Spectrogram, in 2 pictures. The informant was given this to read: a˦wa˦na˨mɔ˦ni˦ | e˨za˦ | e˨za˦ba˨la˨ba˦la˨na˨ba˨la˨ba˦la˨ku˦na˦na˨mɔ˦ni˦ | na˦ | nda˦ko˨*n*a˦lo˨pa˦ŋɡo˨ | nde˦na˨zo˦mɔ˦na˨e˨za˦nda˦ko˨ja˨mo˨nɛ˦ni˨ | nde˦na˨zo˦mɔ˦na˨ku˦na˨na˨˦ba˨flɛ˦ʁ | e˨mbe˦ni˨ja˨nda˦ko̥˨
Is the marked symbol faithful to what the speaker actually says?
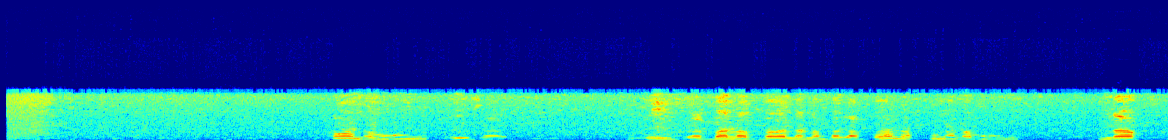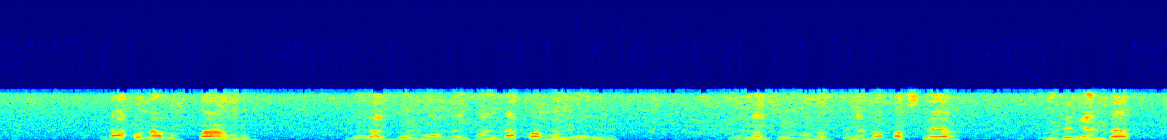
yes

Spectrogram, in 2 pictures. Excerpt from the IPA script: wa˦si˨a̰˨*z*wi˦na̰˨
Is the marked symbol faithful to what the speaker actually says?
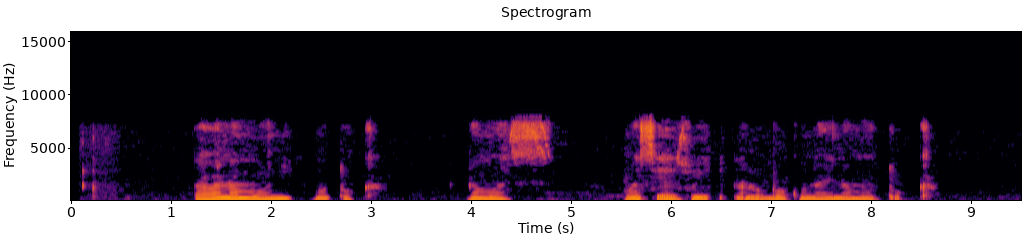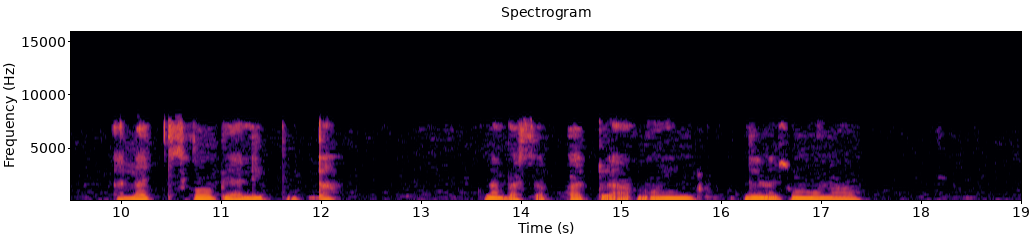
yes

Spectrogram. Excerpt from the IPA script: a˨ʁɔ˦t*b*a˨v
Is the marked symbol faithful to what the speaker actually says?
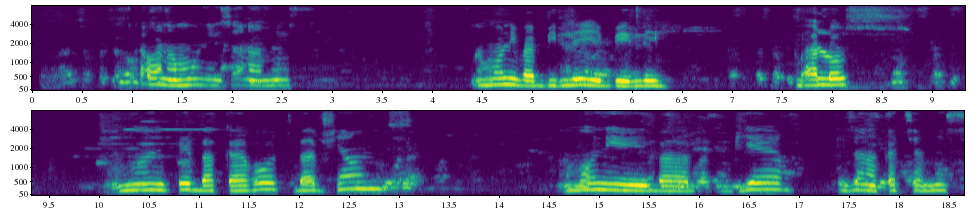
yes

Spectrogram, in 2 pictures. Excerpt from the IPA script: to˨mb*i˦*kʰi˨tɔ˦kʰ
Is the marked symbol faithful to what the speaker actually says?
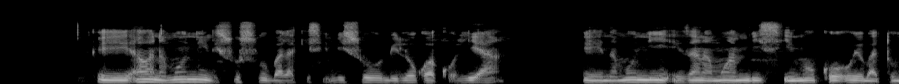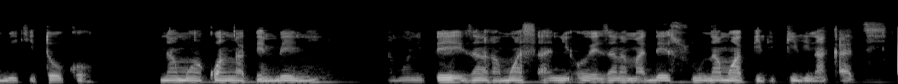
yes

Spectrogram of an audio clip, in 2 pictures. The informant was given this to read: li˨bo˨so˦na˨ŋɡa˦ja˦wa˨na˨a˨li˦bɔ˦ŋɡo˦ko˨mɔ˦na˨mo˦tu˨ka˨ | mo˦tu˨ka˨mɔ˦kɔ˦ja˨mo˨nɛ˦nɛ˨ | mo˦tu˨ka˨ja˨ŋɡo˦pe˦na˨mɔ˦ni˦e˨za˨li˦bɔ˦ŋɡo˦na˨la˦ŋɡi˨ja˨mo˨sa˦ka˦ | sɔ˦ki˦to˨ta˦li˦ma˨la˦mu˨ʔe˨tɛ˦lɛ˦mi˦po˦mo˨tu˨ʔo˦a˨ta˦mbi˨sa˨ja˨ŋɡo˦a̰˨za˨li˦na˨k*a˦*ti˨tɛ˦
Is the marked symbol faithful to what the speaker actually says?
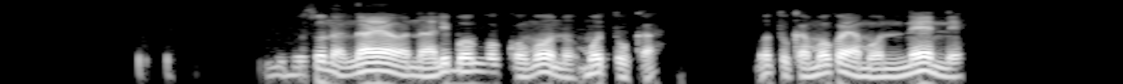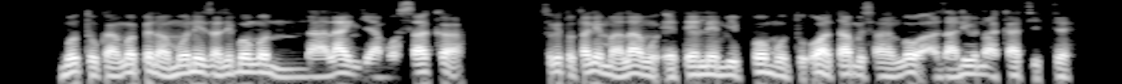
yes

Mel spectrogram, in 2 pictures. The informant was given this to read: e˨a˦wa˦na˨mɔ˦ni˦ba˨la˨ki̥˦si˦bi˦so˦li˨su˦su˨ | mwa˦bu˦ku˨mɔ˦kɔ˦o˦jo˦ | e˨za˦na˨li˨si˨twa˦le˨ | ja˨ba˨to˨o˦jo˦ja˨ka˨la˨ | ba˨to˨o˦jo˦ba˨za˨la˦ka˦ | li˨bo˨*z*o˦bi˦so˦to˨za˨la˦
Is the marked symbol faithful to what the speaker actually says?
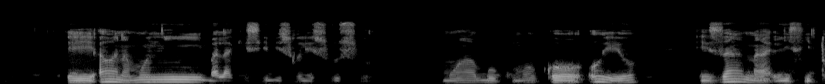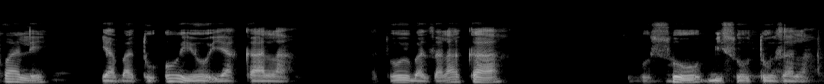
no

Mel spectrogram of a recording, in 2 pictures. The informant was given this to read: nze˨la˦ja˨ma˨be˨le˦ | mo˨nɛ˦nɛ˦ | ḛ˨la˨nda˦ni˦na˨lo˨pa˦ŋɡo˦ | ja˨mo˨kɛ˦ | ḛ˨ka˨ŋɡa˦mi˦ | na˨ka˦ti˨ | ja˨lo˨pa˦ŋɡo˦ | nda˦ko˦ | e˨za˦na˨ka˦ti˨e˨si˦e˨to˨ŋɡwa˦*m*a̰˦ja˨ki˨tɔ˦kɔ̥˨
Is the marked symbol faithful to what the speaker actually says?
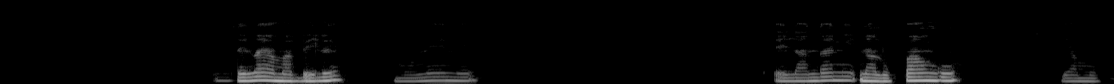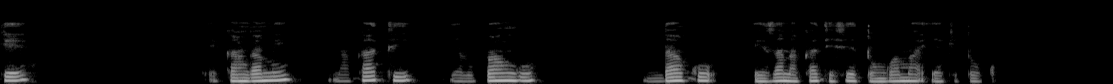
yes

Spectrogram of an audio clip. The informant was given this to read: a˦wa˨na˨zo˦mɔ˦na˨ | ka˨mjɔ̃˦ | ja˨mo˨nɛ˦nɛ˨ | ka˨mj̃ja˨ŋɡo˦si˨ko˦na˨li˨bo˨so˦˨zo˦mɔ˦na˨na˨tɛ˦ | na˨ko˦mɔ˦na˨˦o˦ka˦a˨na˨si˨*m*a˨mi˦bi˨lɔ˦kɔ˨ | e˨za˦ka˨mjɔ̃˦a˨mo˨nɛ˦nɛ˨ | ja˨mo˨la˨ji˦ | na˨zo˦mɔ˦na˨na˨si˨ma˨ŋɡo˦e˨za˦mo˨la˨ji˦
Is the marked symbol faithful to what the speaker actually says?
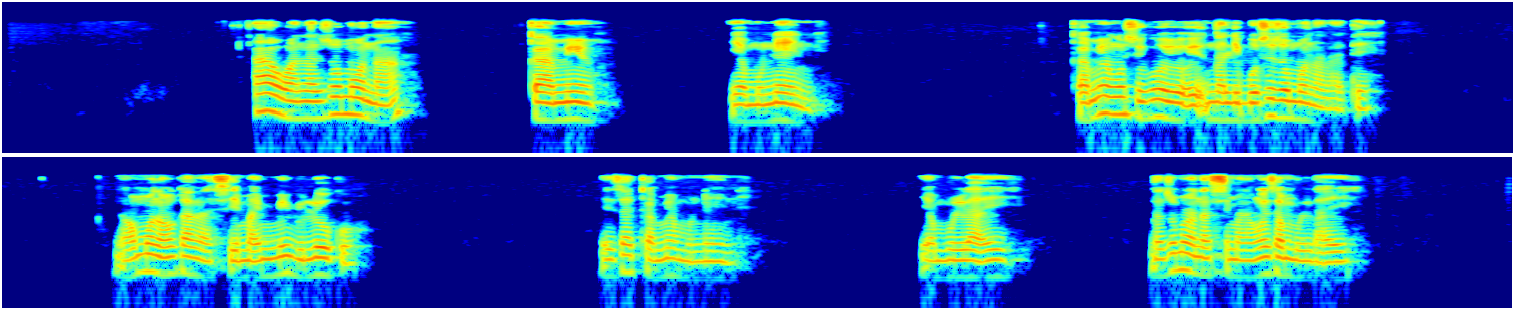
yes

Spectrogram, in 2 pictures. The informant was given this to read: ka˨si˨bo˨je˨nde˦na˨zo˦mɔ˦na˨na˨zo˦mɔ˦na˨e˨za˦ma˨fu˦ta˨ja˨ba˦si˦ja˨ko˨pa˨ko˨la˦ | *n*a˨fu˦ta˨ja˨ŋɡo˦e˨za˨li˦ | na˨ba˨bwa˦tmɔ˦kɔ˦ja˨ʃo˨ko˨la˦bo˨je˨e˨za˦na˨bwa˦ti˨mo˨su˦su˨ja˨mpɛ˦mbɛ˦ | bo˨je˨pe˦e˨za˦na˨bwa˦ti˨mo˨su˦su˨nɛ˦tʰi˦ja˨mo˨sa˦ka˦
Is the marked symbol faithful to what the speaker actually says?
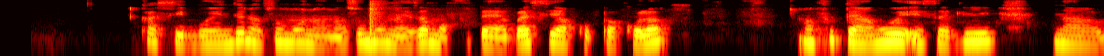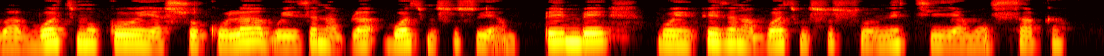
no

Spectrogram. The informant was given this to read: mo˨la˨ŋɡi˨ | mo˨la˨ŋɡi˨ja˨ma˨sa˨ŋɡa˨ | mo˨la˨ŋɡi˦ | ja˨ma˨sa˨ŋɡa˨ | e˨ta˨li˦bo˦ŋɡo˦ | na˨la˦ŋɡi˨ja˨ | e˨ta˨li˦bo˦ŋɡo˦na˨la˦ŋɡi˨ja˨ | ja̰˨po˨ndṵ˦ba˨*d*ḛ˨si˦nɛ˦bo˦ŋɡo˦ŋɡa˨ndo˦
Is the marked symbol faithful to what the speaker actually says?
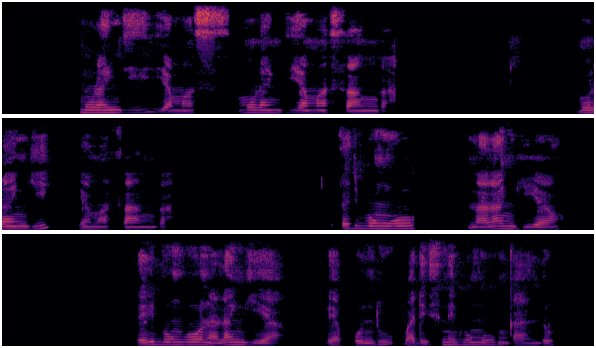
yes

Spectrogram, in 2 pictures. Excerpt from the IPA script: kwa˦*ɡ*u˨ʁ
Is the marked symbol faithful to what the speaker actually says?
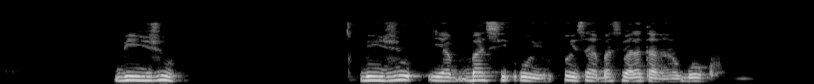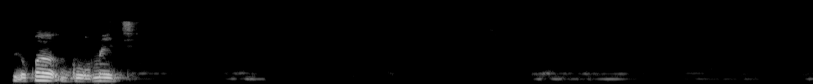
yes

